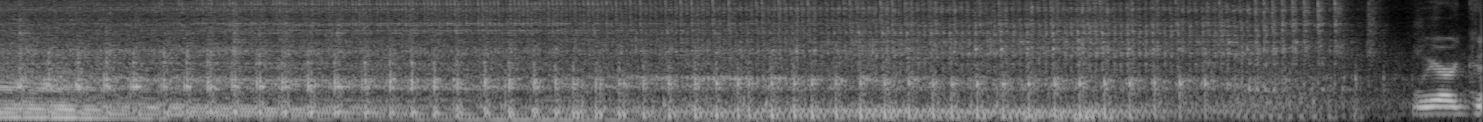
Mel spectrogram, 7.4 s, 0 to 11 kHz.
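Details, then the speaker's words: Yamaha PW50 two-stroke, sat in a shed for years, running on premixed two-stroke fuel in the tank with oil-injection hose off and no air filter: starts and settles into a quick, crackly idle without stalling, not shooting much oil; normal running. "it's working it doesn't shoot a ton of oil out"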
